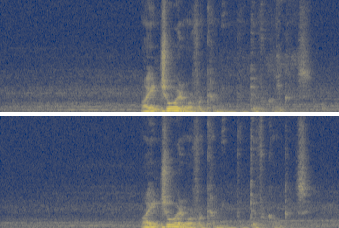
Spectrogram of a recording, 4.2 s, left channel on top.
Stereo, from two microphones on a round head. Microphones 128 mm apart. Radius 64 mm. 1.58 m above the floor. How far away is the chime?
I don't hear a chime.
